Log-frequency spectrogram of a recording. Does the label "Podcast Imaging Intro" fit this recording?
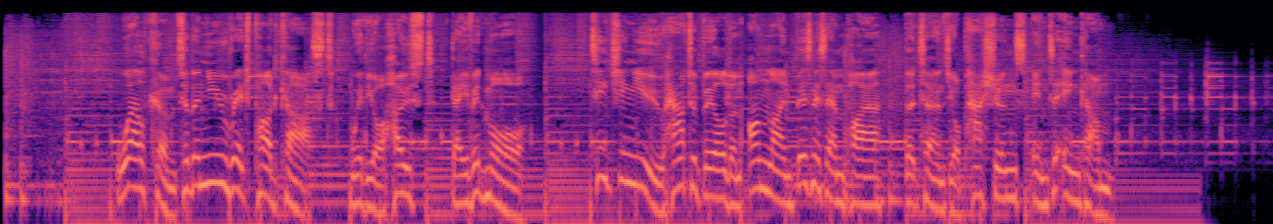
Yes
